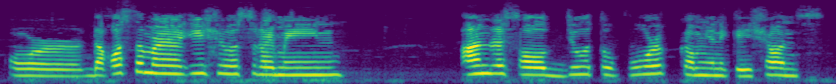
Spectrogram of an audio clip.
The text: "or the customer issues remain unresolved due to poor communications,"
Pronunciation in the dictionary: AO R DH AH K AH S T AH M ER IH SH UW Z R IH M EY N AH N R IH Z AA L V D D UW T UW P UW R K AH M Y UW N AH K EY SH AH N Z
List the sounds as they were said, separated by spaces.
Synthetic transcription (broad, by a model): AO R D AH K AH S T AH M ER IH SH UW S R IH M EY N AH N R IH S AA L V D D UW T UW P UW R K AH M Y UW N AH K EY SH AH N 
